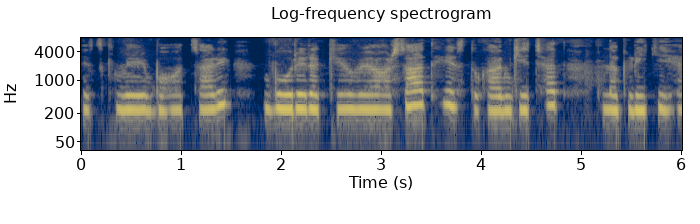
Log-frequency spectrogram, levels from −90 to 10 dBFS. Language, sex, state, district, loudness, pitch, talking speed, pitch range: Hindi, female, Jharkhand, Palamu, -16 LUFS, 245 Hz, 170 wpm, 235-265 Hz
